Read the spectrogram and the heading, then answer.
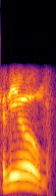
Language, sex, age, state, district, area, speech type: Bengali, male, 60+, West Bengal, Hooghly, rural, conversation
